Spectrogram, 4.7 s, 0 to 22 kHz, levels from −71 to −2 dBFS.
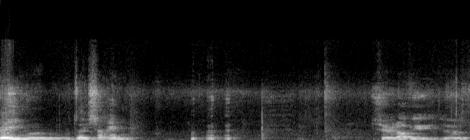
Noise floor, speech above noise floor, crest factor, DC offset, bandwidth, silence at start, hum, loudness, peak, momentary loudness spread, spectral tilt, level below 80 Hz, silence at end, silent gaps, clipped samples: -45 dBFS; 31 dB; 16 dB; under 0.1%; 15.5 kHz; 0 s; none; -18 LUFS; 0 dBFS; 21 LU; -4.5 dB/octave; -60 dBFS; 0 s; none; 0.3%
